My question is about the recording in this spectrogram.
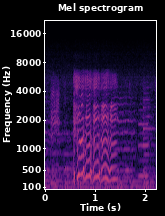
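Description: A cartoon voice giggling in a quick run of about six rising-and-falling squeaky notes, over background music.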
